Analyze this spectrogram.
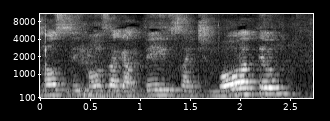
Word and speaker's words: Timóteo: Tem que ter a pronúncia certinha lá, né? Não é Timóteo, não. É Timóteo. Né?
